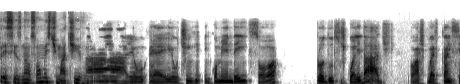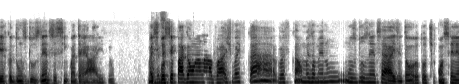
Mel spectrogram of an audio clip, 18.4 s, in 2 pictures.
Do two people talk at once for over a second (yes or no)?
no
